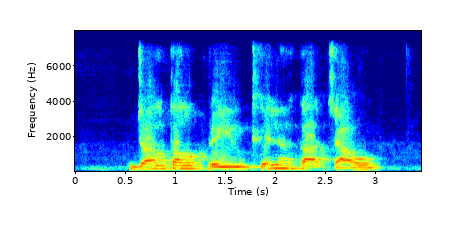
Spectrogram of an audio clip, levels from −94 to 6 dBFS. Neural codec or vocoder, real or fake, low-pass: codec, 24 kHz, 6 kbps, HILCodec; fake; 7.2 kHz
